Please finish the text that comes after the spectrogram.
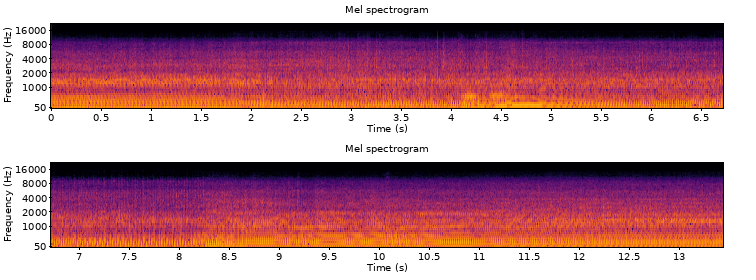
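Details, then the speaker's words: Warm two-stroke motorized bike kit engine, stock or lightly modified, single-speed, single-circuit carburetor: revving up and down, smooth under throttle, lightly burbling off it; normal four-stroking, no need to chase it. "but first I thought it was important that new Builders know this bike and how it's running is completely normal for a stock or very lightly modified motor so you don't need to chase Your Tail trying to get rid of every last bit of four stroking if your bike is running similar to this one"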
